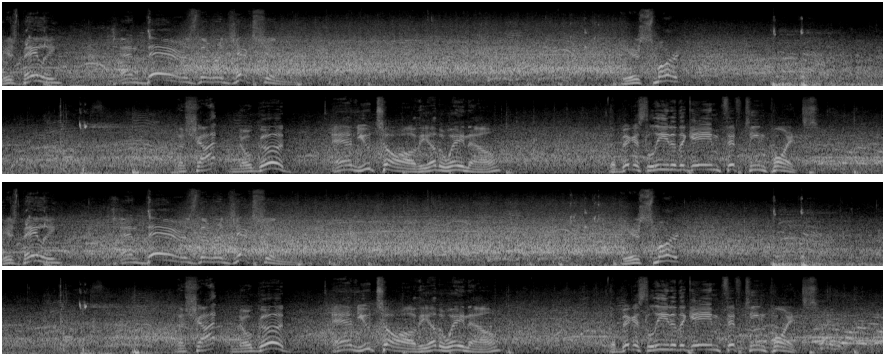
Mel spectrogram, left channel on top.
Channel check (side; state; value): both; normal; correlation 0.67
